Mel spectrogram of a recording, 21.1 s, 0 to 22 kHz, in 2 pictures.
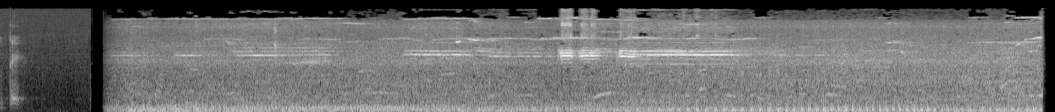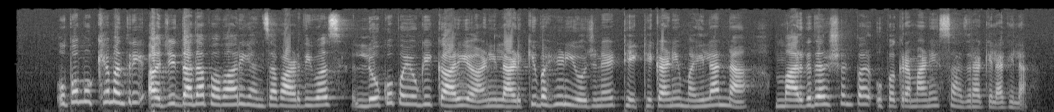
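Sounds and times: horns honking: 0:01.1 - 0:10.4
motorcycle engines rumbling: 0:01.1 - 0:10.5
voices: 0:04.5 - 0:08.8.

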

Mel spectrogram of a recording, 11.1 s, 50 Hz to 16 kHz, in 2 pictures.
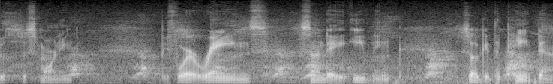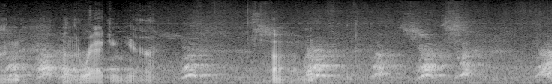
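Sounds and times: dog calling: 0:00.6 - 0:01.7, 0:02.6 - 0:03.5, 0:04.1 - 0:07.8, 0:08.4 - 0:11.0.

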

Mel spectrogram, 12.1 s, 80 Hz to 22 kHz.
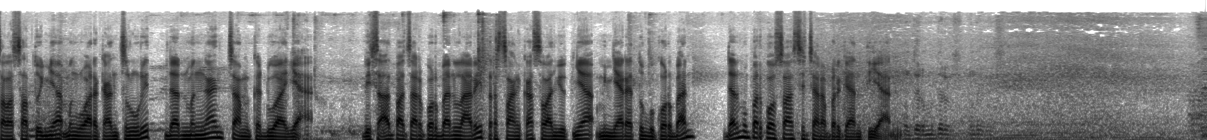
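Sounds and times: vehicle engine humming: 0:08.0 - 0:12.0.

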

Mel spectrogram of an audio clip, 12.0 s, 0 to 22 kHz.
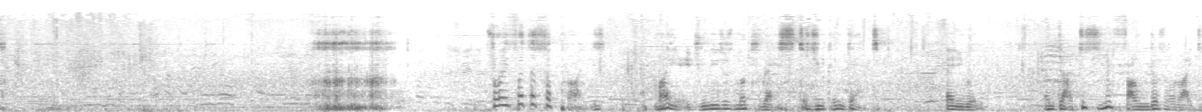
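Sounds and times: loud snore: 0:03.1 - 0:04.0.

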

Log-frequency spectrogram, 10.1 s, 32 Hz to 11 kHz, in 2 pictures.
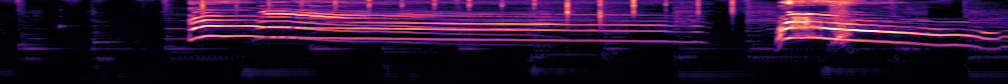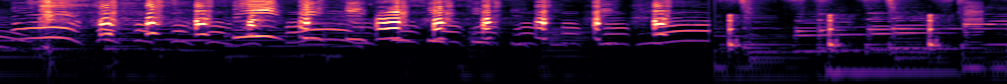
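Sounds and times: cartoon character wailing: 0:01.0 - 0:07.4
background music with steady beat: 0:08.6 - 0:10.0.

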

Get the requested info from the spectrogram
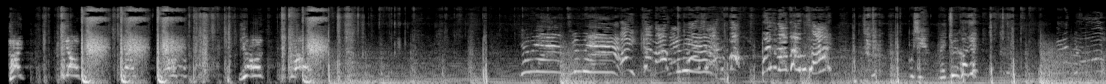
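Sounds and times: sharp whacks: 0:00.7 - 0:01.9, 0:02.9 - 0:03.4.

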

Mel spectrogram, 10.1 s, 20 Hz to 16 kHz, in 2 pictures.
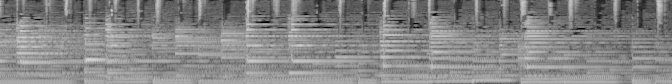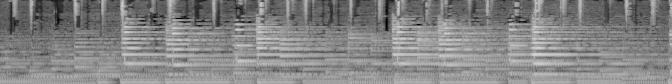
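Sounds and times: keyboard-led background music: 0:00.0 - 0:10.0
light ticking beat: 0:00.0 - 0:10.0
low bass notes: 0:00.0 - 0:10.0.

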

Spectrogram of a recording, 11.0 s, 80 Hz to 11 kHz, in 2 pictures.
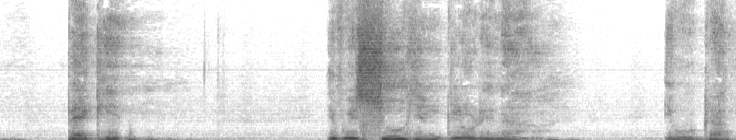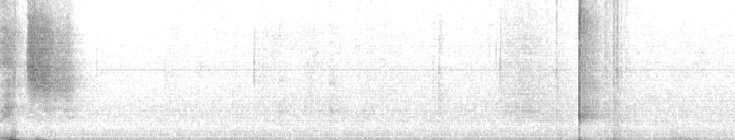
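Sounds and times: man speaking: 0:00.5 - 0:01.2, 0:02.5 - 0:04.3, 0:05.0 - 0:06.1.

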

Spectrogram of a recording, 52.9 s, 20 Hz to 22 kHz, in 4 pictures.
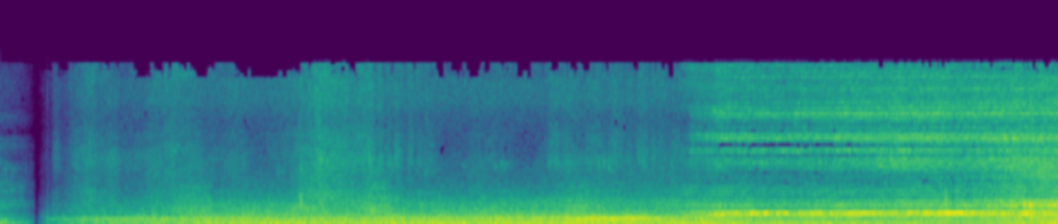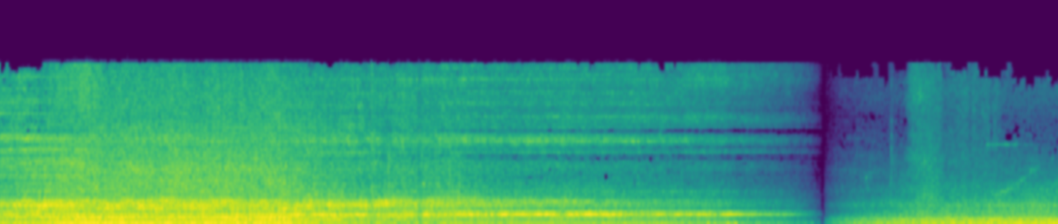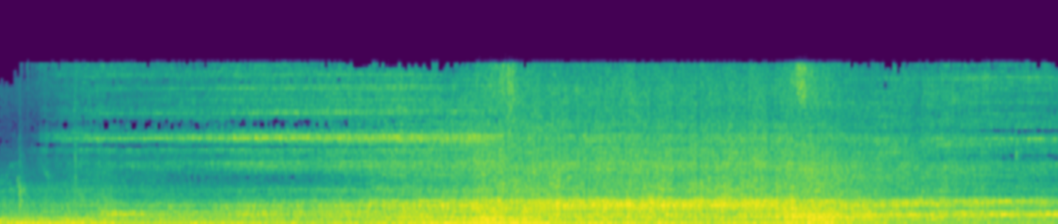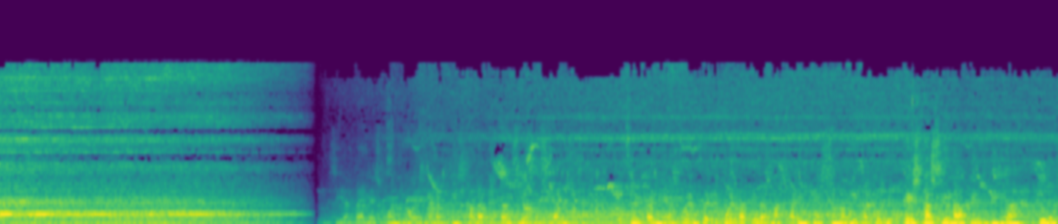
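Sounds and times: trains passing at speed: 0:00.0 - 0:52.9
steady high whine: 0:08.4 - 0:14.2.

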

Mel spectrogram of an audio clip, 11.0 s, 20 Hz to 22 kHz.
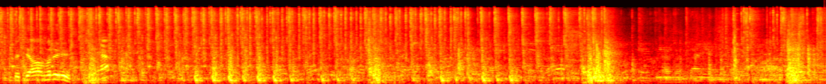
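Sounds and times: foosball plastic clacks: 0:00.0 - 0:08.4.

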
